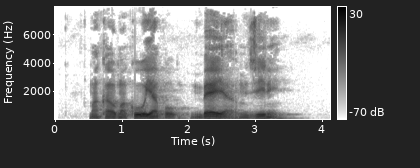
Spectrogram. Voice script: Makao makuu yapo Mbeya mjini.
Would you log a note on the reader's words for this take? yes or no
no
